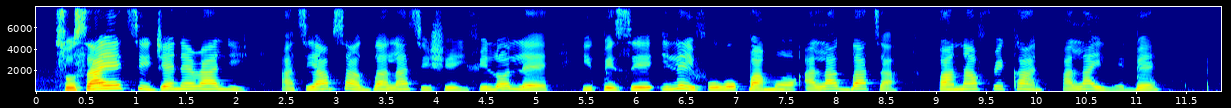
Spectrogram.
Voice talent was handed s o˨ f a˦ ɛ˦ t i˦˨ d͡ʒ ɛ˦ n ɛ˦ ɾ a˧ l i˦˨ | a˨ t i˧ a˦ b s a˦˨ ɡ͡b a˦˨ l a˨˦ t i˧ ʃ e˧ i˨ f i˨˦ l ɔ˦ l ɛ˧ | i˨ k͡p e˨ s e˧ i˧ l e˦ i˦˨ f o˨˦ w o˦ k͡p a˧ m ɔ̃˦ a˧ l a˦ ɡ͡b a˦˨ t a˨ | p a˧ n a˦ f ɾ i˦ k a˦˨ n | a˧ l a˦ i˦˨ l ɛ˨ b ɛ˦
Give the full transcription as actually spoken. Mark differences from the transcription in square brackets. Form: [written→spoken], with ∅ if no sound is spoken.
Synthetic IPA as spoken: s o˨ [f→s] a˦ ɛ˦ t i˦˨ d͡ʒ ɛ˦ n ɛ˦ ɾ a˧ l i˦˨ | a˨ t i˧ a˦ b s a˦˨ ɡ͡b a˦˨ l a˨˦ t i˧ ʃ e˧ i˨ f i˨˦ l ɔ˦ l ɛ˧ | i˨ k͡p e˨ s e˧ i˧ l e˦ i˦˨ f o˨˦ w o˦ k͡p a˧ m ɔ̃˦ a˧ l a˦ ɡ͡b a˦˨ t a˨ | p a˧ n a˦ f ɾ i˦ k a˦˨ n | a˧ l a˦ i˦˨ l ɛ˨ [b→ɡ͡b] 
